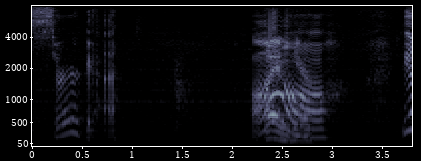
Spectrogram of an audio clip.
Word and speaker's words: Sega: Sega was named after the merging of the original company named Service Games, so the way it should be pronounced is Serga.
